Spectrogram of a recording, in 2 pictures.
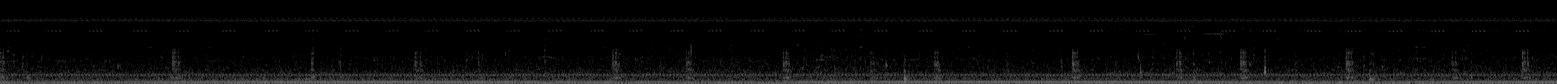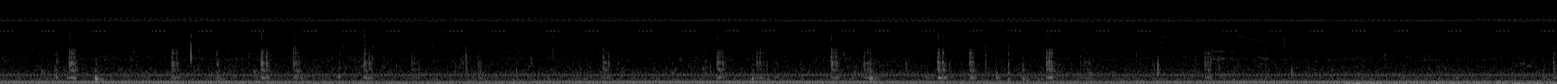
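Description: Insects singing steadily, crickets or similar: a continuous high trill with a regular pulsing chirp just below it, over a low steady hum. Scattered light ticks come and go through the middle and end.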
